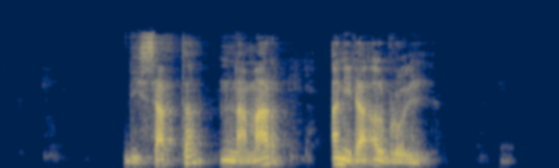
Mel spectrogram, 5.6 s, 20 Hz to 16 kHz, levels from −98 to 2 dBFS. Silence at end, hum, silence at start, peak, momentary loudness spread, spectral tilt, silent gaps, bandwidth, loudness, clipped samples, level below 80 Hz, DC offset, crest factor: 1.3 s; none; 1.25 s; -2 dBFS; 14 LU; -5 dB/octave; none; 8 kHz; -20 LUFS; under 0.1%; -60 dBFS; under 0.1%; 20 dB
